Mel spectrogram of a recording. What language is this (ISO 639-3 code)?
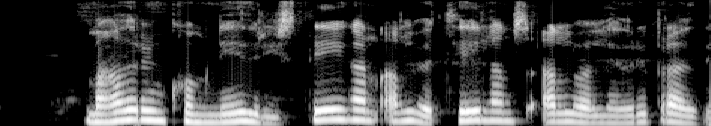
isl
